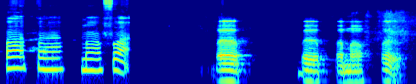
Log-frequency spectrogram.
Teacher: Dia vokalnya dari ee pengucapannya dari bibir gitu antara bibir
